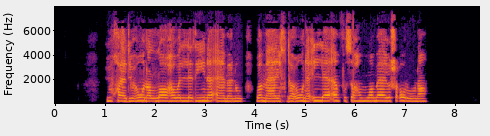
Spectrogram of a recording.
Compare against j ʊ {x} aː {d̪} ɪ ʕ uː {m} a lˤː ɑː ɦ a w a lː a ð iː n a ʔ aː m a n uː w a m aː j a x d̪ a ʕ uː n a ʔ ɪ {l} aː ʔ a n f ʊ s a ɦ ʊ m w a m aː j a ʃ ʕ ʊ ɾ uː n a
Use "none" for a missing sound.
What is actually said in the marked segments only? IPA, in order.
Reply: x, d̪, n, lː

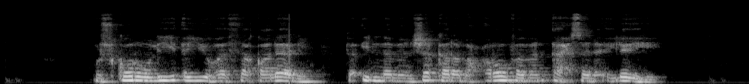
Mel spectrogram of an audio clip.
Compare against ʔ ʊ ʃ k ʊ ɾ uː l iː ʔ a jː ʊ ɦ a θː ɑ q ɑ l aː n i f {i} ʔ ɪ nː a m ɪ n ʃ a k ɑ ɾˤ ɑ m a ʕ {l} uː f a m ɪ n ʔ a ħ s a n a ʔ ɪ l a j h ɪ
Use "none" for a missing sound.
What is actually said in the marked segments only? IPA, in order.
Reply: a, ɾ

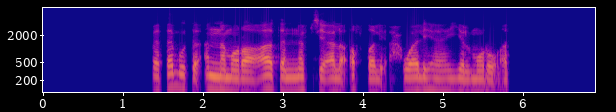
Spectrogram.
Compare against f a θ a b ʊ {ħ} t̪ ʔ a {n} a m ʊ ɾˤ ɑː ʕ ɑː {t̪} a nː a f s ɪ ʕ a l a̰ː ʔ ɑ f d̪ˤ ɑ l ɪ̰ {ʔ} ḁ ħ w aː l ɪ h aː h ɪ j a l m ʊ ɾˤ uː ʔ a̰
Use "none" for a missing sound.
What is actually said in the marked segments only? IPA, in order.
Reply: none, nː, t̪, ʔ

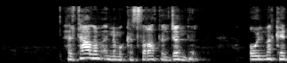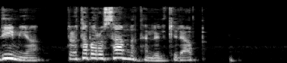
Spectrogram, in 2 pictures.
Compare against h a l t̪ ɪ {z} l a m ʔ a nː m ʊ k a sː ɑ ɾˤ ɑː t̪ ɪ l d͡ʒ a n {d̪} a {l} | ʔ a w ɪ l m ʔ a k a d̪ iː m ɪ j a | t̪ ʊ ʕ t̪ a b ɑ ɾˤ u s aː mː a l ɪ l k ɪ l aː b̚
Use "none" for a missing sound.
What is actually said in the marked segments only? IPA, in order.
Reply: ʕ, d̪, l

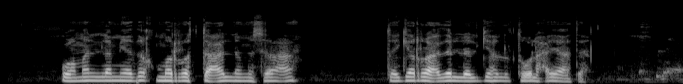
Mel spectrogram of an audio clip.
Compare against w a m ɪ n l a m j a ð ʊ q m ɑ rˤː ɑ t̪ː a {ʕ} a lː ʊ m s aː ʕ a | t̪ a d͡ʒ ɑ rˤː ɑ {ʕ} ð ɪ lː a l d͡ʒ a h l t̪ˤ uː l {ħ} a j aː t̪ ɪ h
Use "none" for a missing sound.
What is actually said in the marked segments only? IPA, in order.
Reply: ʕ, ʕ, ħ

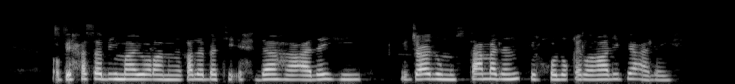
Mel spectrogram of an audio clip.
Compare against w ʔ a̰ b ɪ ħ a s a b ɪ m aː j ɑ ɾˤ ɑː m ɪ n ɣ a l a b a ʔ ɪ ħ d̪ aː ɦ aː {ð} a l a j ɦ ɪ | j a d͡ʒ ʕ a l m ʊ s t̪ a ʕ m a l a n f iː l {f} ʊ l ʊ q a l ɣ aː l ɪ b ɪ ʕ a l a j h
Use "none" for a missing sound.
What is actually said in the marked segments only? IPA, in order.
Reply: ʕ, x

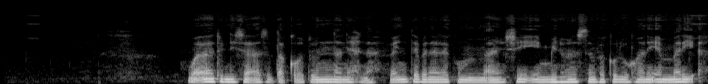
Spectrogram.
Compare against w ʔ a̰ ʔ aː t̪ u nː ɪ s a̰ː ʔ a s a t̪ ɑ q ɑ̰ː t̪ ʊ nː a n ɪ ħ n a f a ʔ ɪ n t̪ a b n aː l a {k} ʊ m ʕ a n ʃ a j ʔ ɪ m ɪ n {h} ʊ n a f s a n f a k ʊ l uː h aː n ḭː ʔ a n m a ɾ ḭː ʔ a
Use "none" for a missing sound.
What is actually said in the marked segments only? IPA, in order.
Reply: k, h

